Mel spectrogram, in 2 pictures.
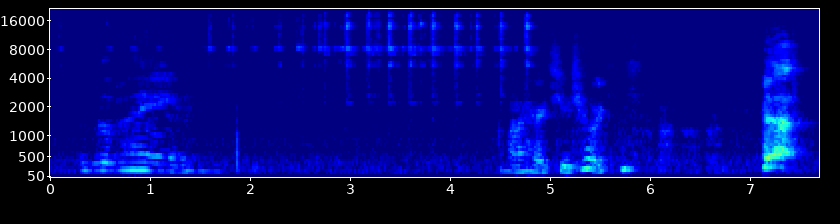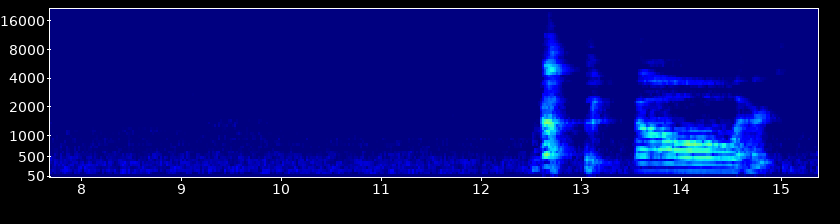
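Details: A man, complaining of chest pain, hiccuping while trying to buy Batman tickets: two abrupt, sharp gulping sounds separated by quiet, with laughter and voices around; hiccups.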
